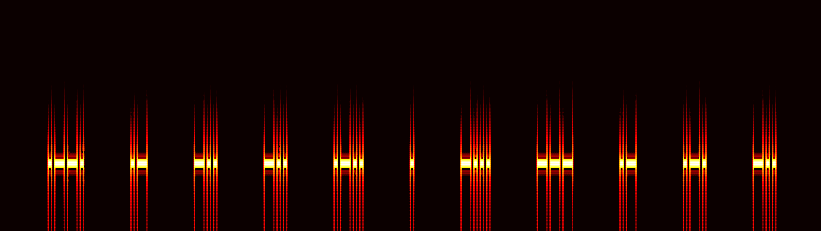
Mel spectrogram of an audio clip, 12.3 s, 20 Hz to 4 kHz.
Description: Morse code, heard as a keyed tone, about 25 wpm, spaced as for 10 wpm, 550 Hz. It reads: PADDLEBOARD
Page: news headlines in morse code at 10 wpm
